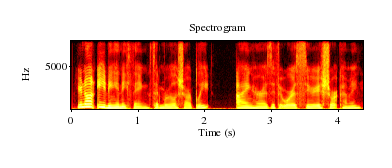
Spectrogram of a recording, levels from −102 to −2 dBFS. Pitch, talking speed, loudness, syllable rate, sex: 190 Hz, 220 wpm, -18 LUFS, 7.5 syllables/s, female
